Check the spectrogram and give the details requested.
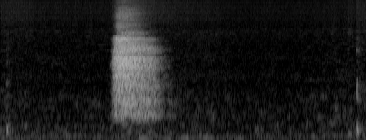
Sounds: Sigh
